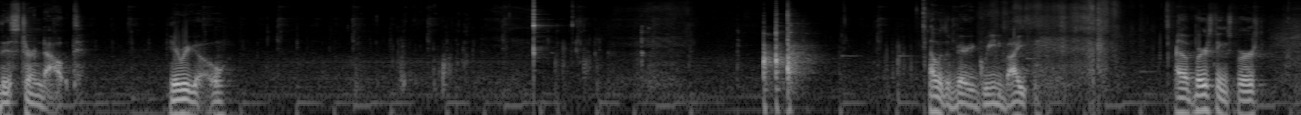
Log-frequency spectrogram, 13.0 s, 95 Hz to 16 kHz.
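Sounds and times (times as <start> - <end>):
soft background music: 0.0 - 13.0
bowl clattering on counter: 7.6 - 8.2.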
